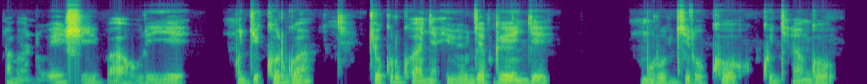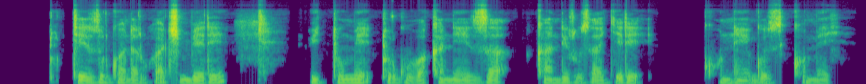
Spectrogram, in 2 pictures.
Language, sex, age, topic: Kinyarwanda, male, 25-35, health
